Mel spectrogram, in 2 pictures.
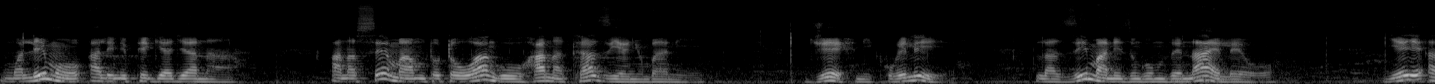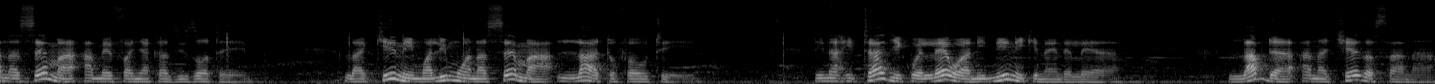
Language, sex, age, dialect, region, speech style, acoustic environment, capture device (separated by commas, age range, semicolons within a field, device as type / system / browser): Swahili, male, 35-44, Kenya - Mombasa, Kenya, focused, silence, desktop / Windows / Chrome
